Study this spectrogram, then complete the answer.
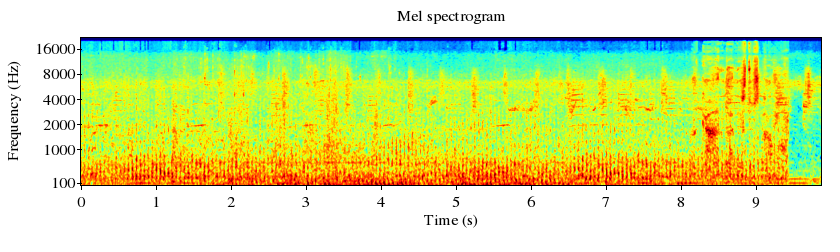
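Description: A helicopter's rotor in Tom Clancy's Ghost Recon Wildlands drones steadily in a dense, continuous whir, with voices and other game noise mixed underneath.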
